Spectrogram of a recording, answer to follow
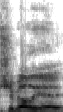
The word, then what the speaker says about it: Chevalier: pronounce it it is Chevalier it's not for you because you're you're in Europe so I should pronounce it with the proper non-american accent in this region sometimes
